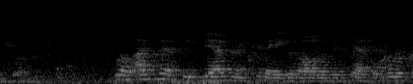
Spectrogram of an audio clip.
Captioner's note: voiceover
